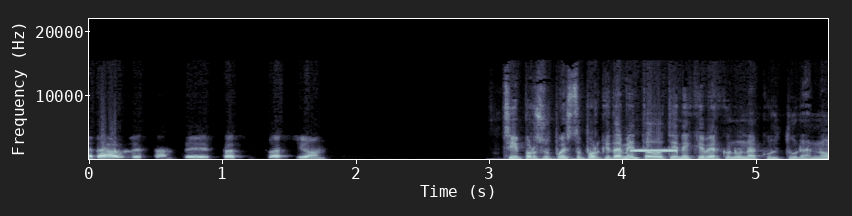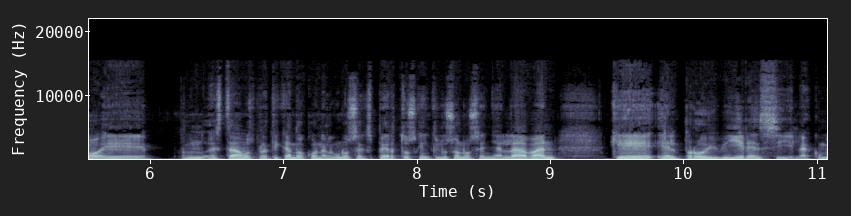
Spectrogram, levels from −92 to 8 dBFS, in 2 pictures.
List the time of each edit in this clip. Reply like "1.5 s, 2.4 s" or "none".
none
